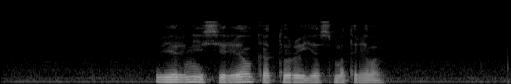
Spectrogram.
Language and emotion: Russian, neutral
